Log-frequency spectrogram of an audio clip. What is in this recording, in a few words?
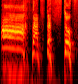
positive vocalization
